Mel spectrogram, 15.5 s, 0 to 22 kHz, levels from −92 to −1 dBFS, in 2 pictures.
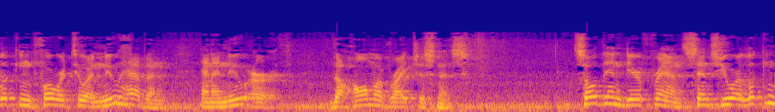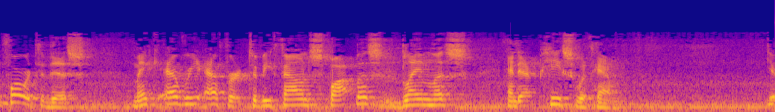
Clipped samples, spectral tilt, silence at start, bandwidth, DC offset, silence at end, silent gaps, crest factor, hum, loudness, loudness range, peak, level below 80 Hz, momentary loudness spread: under 0.1%; -6 dB/octave; 0 s; 8 kHz; under 0.1%; 0 s; none; 18 dB; none; -17 LUFS; 2 LU; 0 dBFS; -38 dBFS; 13 LU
